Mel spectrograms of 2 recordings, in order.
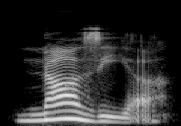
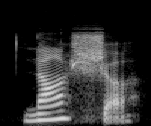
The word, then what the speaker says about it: nausea: So this can be 51 can be nauseous or nauseous, and 52 can be nausea or nausea.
